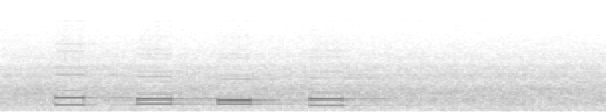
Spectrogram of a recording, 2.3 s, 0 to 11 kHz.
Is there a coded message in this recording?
Yes: DTMF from 0.2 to 1.3 s, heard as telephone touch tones, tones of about 110 ms, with phone line noise and room echo. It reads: 6872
